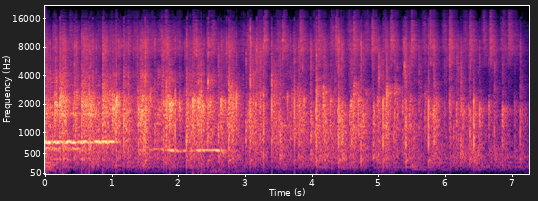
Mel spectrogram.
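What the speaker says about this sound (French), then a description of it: "Est-ce que nous pouvons acclamer encore pour notre Seigneur, le roi des rois, le Seigneur des seigneurs?" A church congregation applauding and cheering during a sermon on the Ascension of Jesus, sustained dense clapping from a large crowd with a few raised voices early on, gradually thinning toward the end.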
